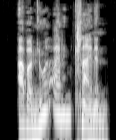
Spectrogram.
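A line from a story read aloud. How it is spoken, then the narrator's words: Laughing. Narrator (German): lachte die Karin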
